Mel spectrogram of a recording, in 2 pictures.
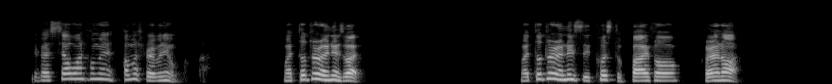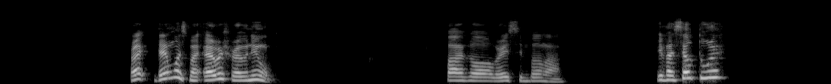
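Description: A young man speaks calmly through a microphone, in short phrases with pauses.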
